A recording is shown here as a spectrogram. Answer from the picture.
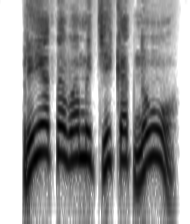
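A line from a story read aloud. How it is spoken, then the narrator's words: Shouted. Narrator (Russian): крикнул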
